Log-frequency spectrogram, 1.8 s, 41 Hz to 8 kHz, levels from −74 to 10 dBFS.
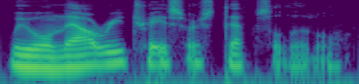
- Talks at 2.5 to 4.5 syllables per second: No, 6.5 syllables/s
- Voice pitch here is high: No, low, 135 Hz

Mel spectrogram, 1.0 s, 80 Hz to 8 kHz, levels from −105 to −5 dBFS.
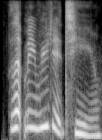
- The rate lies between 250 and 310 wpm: No, fast, 350 wpm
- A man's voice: No, female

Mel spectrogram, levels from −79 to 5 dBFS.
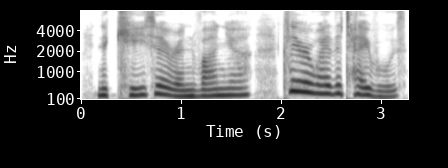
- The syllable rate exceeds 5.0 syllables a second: No, 4.6 syllables/s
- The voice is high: Yes, high, 235 Hz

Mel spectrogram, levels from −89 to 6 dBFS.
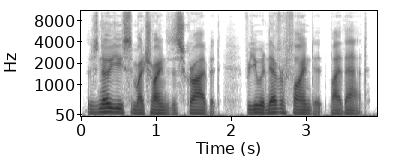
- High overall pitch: No, low, 105 Hz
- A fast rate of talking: Yes, fast, 245 wpm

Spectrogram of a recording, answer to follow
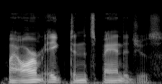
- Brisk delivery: Yes, fast, 220 wpm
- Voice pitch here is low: Yes, very low, 90 Hz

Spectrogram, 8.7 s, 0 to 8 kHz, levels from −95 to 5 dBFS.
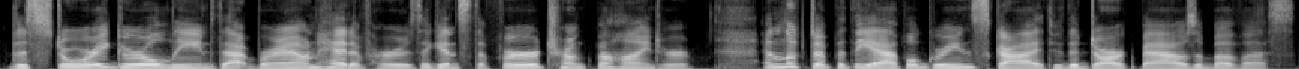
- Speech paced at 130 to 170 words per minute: No, average, 200 wpm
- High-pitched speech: Yes, high, 210 Hz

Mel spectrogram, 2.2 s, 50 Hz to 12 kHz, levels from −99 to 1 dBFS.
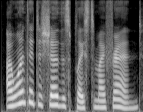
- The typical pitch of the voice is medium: No, high, 235 Hz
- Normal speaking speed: No, fast, 250 wpm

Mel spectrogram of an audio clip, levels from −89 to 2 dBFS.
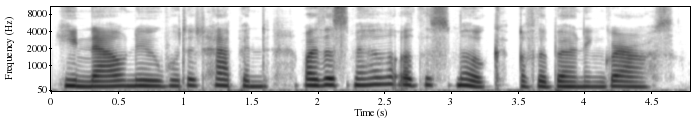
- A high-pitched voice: Yes, high, 215 Hz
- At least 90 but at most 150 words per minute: No, average, 200 wpm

